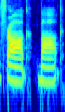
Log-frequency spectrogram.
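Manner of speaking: frog and bog with the open vowel; soft model of frog, bog; model pronunciation. Shown as a demonstration. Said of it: "Seria uma coisa assim". (frog e bog com vogal aberta)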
